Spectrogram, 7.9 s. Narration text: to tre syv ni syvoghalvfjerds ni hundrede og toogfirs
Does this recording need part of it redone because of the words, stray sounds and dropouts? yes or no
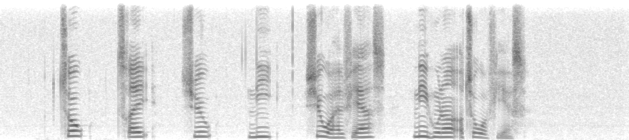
no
